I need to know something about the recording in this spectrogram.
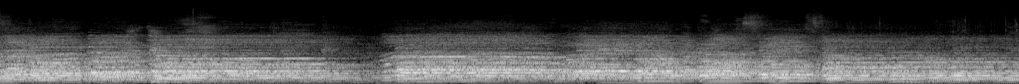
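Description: A choir singing, held chords changing every second or two, with a short breath break just before four seconds in.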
